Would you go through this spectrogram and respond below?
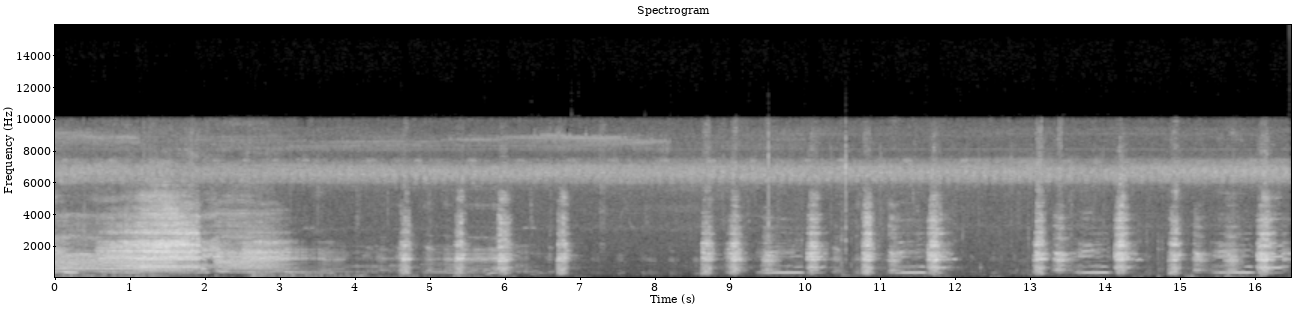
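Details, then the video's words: Howler monkeys at Bocas del Polochic, Guatemala: a loud, hoarse roaring howl swells over the first three seconds, then gives way to a long run of short, rhythmic guttural grunts in quick pulsed bursts, over a steady high insect hum. "Howler Monkeys"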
